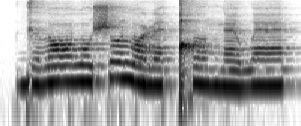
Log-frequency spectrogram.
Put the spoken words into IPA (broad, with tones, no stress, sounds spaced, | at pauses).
ɡʲ ʌ˨ l ɒː˦ lˠ ʊ˦ ʃ ʌː˦ l ɒ˨ ɭ æ˨ ǃʰ ʌː˨ ŋ æ˨ w æ˦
